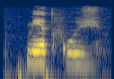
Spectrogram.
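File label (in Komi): "медкузь", Komi-Zyrian, female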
